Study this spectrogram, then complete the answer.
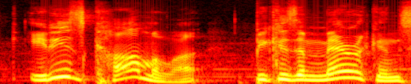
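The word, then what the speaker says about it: Kamala: would correct people say no no it's not Cara it's kala but it isn't KLA it's it is carala because Americans say karma put a Karma there to Mark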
